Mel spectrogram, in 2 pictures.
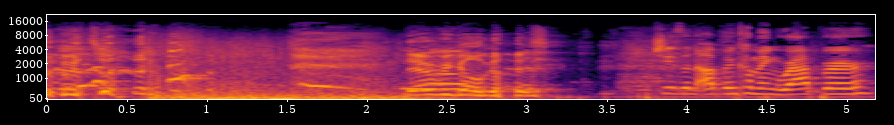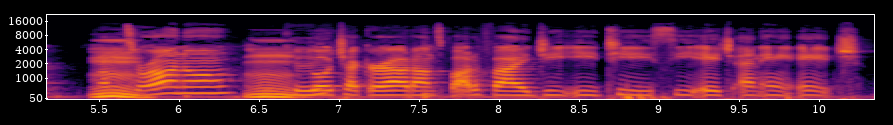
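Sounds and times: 
people laughing: 0.0s - 3.8s
speech: 0.1s - 0.8s, 2.2s - 3.2s, 3.8s - 10.3s
explosion sound effect with deep booming rumble: 0.4s - 2.9s.

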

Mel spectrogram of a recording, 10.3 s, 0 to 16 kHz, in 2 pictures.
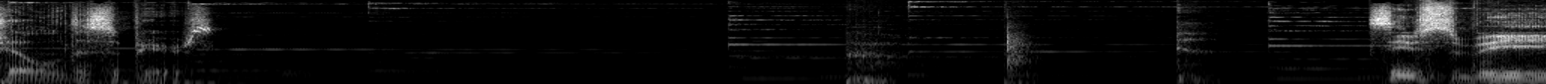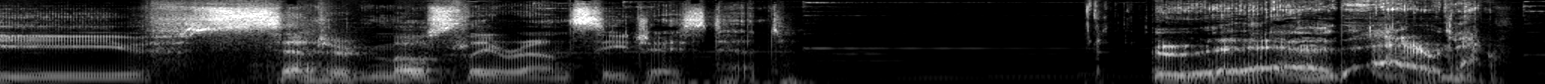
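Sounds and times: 
speech: 0.0s - 0.9s, 4.6s - 7.9s, 9.0s - 10.2s
person loudly imitating their own snoring with their voice: 8.8s - 10.2s.

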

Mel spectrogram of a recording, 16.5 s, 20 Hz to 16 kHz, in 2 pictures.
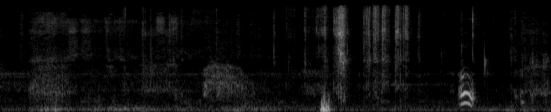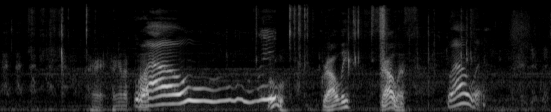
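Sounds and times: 
soft rustling and handling noise: 1.7s - 7.9s, 11.5s - 15.6s
scissors cutting a crinkly foil card pack: 4.3s - 6.4s, 11.6s - 15.4s
speech: 10.1s - 11.2s, 12.4s - 14.4s, 15.0s - 15.6s.

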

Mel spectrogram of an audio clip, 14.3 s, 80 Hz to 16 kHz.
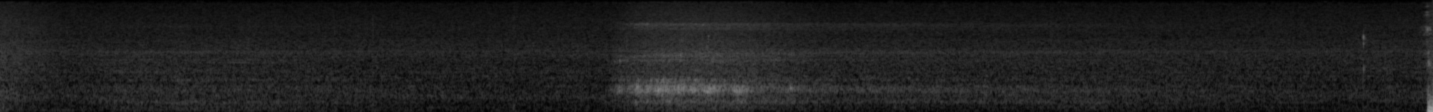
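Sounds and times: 
faint hiss: 0.0s - 14.3s
person breathing, inhaling and exhaling: 0.9s - 3.8s, 6.1s - 12.0s.

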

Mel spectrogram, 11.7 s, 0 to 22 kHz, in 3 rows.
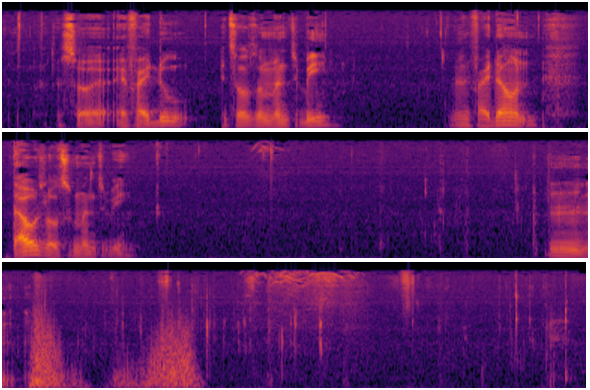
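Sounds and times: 
speech: 0.4s - 2.4s, 3.0s - 4.9s, 7.6s - 9.2s
chewing the crunchy part of a peanut: 4.9s - 11.6s
mouth noises: 6.4s - 9.9s.

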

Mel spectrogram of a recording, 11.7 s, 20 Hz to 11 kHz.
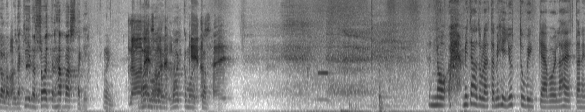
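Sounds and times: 
speech: 0.0s - 4.6s, 8.6s - 11.7s
telephone tones as a call disconnects: 6.4s - 6.6s.

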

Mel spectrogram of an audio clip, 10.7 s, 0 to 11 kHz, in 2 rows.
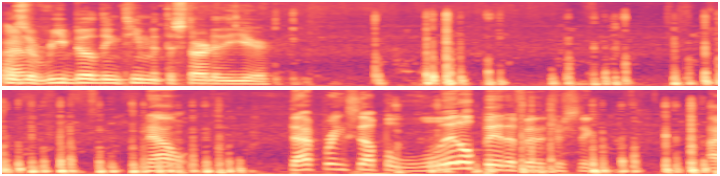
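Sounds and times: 
speech: 0.0s - 2.9s, 6.5s - 6.9s, 7.6s - 10.0s
fast typing on a keyboard: 2.8s - 7.3s, 8.2s - 10.7s.

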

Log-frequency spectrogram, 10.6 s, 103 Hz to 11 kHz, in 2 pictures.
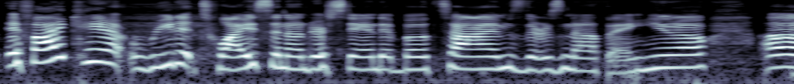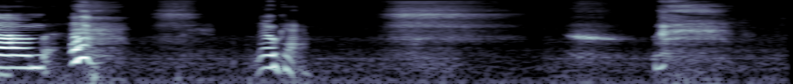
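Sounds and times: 
speech: 0.1s - 8.1s
actor's sharp quick inhale before speaking: 7.8s - 9.6s.

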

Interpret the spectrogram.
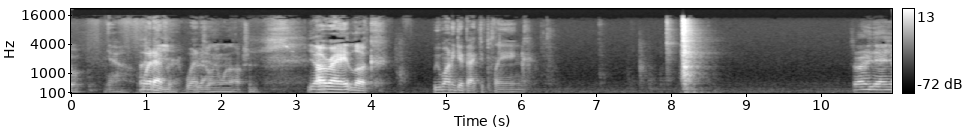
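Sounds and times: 
quiet room noise: 0.0s - 10.9s
speech: 0.9s - 4.2s, 4.8s - 6.2s, 10.4s - 10.9s
door thudding shut: 8.0s - 8.8s.

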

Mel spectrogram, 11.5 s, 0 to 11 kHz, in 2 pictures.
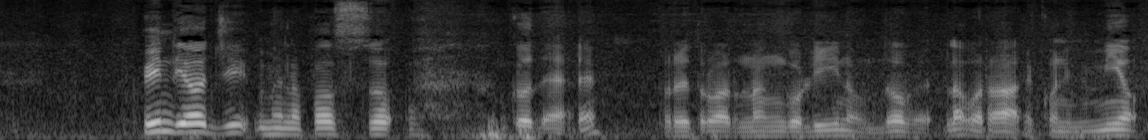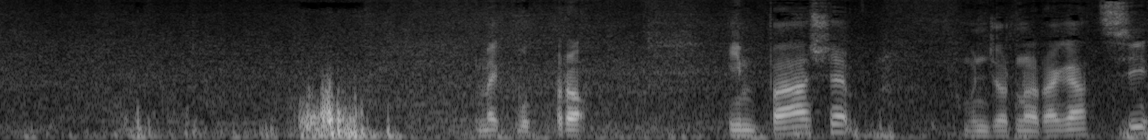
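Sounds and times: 
speech: 0.7s - 6.5s, 8.2s - 8.8s, 9.4s - 11.4s
wind buffeting a microphone outdoors: 2.1s - 4.5s, 5.1s - 11.4s.

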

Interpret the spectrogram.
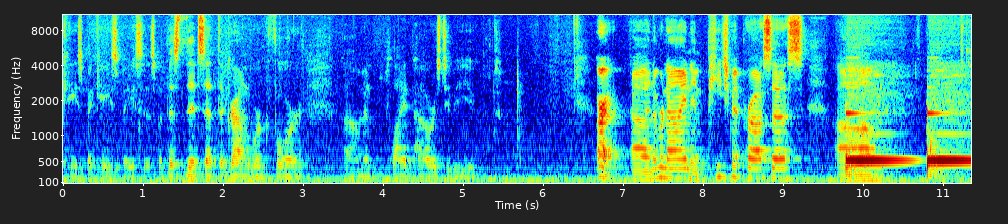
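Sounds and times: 
speech: 0.2s - 5.5s, 6.6s - 11.0s
bell struck and ringing: 9.8s - 11.3s.

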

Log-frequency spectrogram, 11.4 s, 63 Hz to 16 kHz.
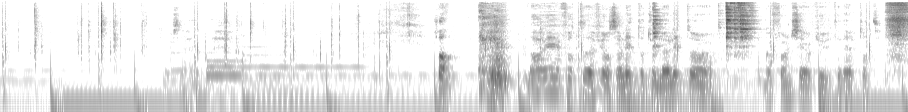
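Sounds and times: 
keyboard being plugged in and handled, clicks and knocks: 0.0s - 5.0s
speech: 5.5s - 11.2s.

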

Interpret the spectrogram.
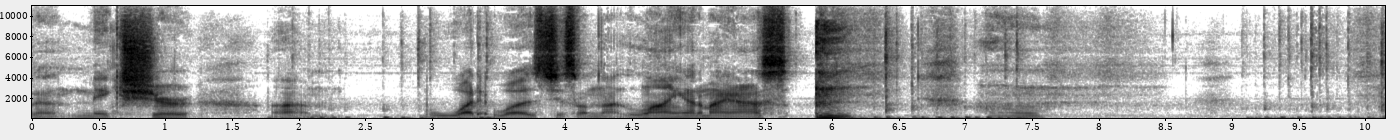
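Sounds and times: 
speech: 0.5s - 6.5s
typing on a computer keyboard: 2.2s - 3.5s, 6.3s - 7.5s, 9.1s - 10.1s.

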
